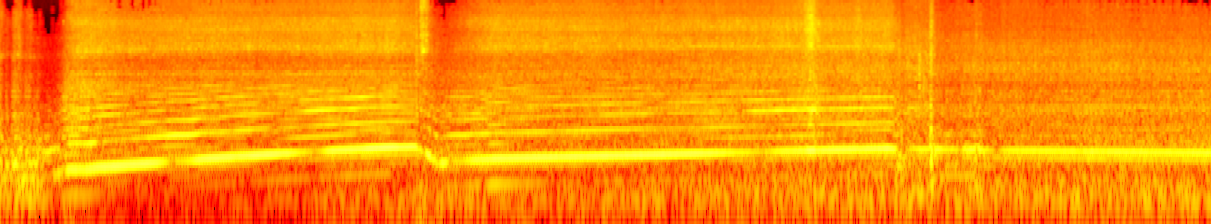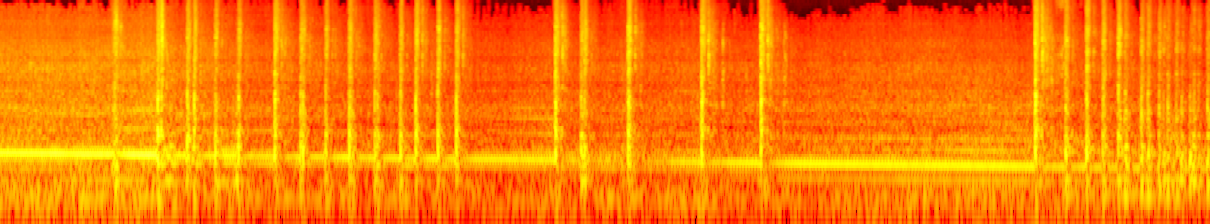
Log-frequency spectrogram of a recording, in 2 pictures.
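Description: Tuned Infiniti sedan's engine making a hard pull, heard in the cabin with the rear windows cracked: the revs climb, drop at a gear change about four seconds in, and climb again for about five seconds. It then settles to a steady cruise, with a run of sharp exhaust pops and crackles from about halfway on.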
